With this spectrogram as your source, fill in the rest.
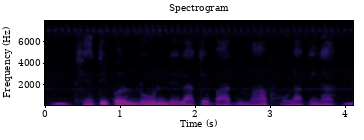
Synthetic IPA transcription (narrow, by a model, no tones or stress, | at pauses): kʰeːt̪ipəɾloːnleːlakebaːd̪maːpʰhoːlakɪnaː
